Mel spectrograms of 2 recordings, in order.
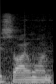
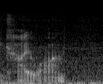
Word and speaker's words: Cylon: I know it says Cylon, and I really want it to be Cylon, but apparently there's no soft C in Greek, and it would be Kylon.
